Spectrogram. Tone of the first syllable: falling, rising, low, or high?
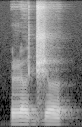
low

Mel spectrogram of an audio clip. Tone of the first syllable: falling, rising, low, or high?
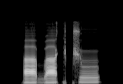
low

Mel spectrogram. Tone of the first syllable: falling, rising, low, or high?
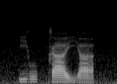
high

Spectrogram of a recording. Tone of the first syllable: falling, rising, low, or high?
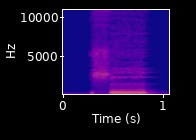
high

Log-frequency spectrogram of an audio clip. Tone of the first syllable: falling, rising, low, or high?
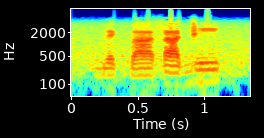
low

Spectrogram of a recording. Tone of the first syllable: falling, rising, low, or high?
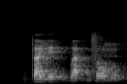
high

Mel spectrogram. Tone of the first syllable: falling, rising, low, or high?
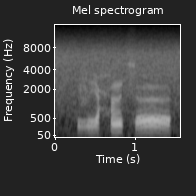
high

